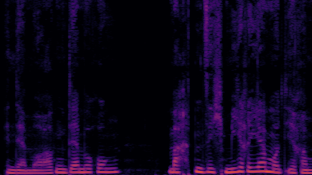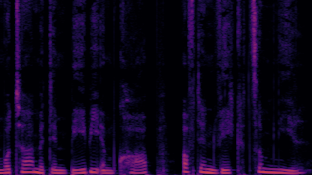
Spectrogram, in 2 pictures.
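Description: Woman telling a bible story for kids, gentle and expressive, super dry close sound. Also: medium pitch, moderate pace, dry recording. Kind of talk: children's Bible story reading.

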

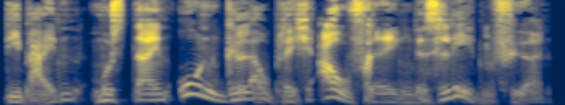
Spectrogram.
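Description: A man reading a children's storybook aloud in an expressive, unhurried way. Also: lowish voice, gravelly, slightly rough, dry recording, clean studio sound. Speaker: audiobook narrator.

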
